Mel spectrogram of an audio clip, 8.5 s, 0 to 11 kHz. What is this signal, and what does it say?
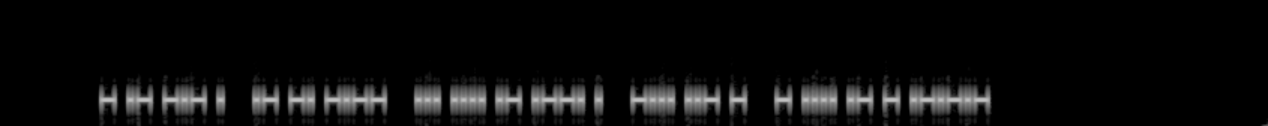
Morse code, heard as a keyed tone, about 37 wpm, 700 Hz. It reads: TAKE ANY SHAPE BUT THAT.
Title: Sentences from Top 1000 Words - Review Part 3 - 40wpm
